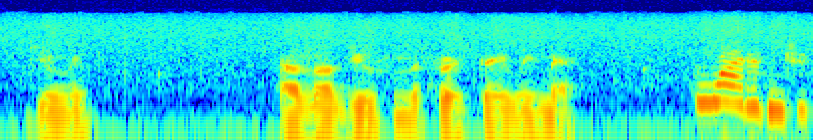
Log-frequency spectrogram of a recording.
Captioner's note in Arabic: none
